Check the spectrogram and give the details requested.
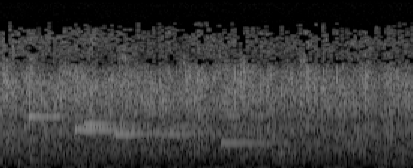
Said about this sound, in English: Please keep clapping. They are coming. Jesus is calling.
